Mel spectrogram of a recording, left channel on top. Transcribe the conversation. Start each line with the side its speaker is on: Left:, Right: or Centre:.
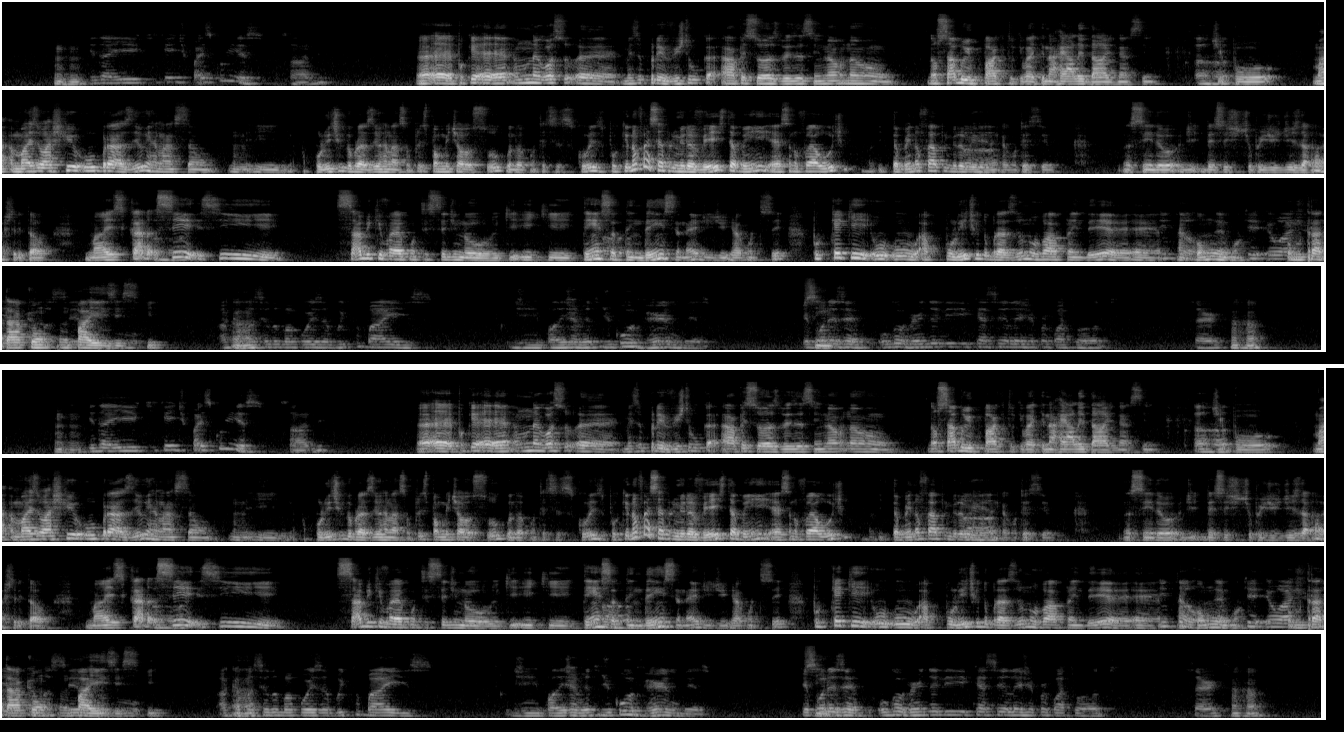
Left: Uhum.
Right: E daí, o que que a gente faz com isso, sabe?
Left: É, é é porque é é um negócio, é, mesmo previsto, o ca- a pessoa às vezes assim não, não, não sabe o impacto que vai ter na realidade, né, assim.
Right: Aham,
Left: Tipo, ma- mas eu acho que o Brasil em relação, e a política do Brasil em relação principalmente ao Sul, quando acontecem essas coisas, porque não vai ser a primeira vez também, essa não foi a última, e também não foi a primeira
Right: aham,
Left: vez, né, que aconteceu, assim, do, de- desse tipo de desastre e tal. Mas, cara,
Right: aham,
Left: se, se sabe que vai acontecer de novo e que, e que tem essa
Right: aham.
Left: tendência, né, de, de acontecer, por que que o, o- a política do Brasil não vai aprender é,
Right: Então,
Left: é, a como,
Right: é porque eu acho
Left: como tratar
Right: que acaba
Left: com, com
Right: sendo,
Left: países que...
Right: acaba
Left: Aham,
Right: sendo uma coisa muito mais de planejamento de governo mesmo. Porque,
Left: sim.
Right: por exemplo, o governo ele quer se eleger por quatro anos, certo?
Left: Aham.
